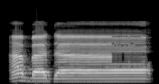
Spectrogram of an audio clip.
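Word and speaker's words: أبدا: ചെയ്യുമ്പോൾ സൈദാ അബദൻ എന്നുള്ളത് അബദാ എന്നാണല്ലോ വഖ്ഫ് ചെയ്യുക അപ്പൊ അവിടെയുള്ള തൻവീനിൽ ഉള്ള നൂനിനെ നമ്മൾ അലിഫാക്കി മാറ്റി മാറ്റുന്നുണ്ട് ആ നൂനിന് പകരമാണ് വഖുഫിന്റെ വേളയിൽ നമ്മൾ അലിഫ് നൽകുന്നത് അല്ലേ അബദൻ എന്നതിലുള്ള അബദൻ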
